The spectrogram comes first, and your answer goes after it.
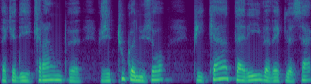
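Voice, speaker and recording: In a Quebec accent, a somewhat breathy voice with a dark, mellow tone speaks at a very slow pace with ordinary pitch variation on a very clean recording with a silent background. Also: man, fairly high pitch for a man. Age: 70s. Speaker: patient association president. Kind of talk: interview.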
